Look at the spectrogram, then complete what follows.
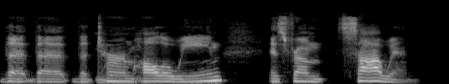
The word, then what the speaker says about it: Samhain: where we get the term Halloween, is from Samhain. It's called the Celtic, yeah, exactly, festival of like Samhain. Yeah, it's like too. It's spelled Samhain, but it's like, if you look at the pronunciation, it's called Samhain.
